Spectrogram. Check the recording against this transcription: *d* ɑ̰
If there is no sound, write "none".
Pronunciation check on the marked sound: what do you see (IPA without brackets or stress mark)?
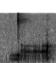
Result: d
